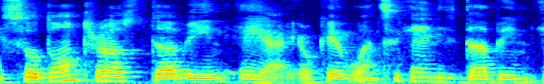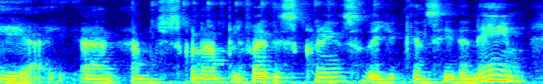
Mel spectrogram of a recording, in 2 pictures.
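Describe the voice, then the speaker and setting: An American software reviewer with a medium-pitched, creaky voice gives a casual spoken review meant to warn viewers. He rambles and insists, often saying the same things over again.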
